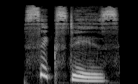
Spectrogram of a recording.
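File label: "sixties", British English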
